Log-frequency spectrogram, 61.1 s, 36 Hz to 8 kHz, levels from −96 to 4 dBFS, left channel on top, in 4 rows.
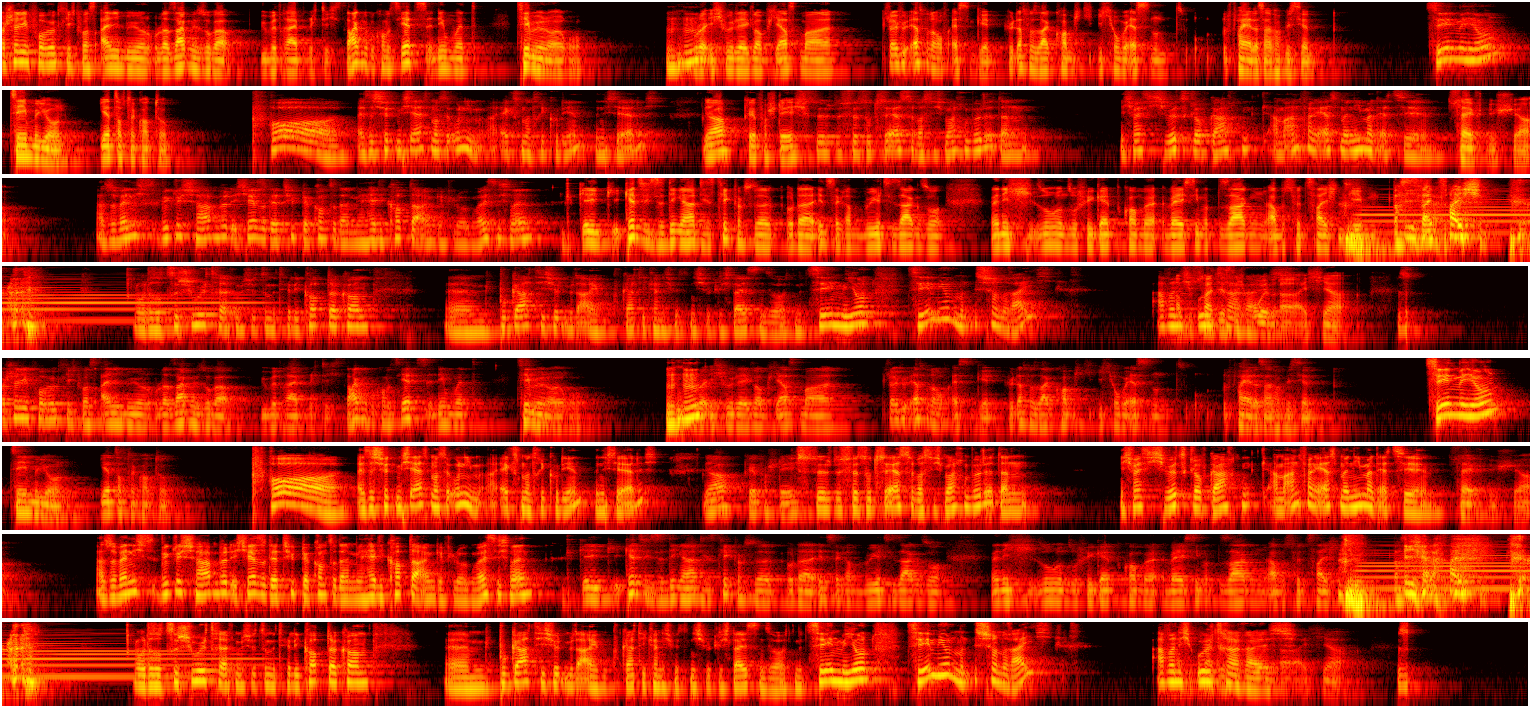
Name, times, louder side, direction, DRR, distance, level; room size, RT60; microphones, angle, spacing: voice 1, 0.0-2.3 2.6-4.7 5.2-5.8 6.9-8.3 8.8-11.7 12.2-13.1 15.4-15.9 16.3-17.0 22.3-23.4 29.8-30.6 36.3-45.8 57.6-59.3, left 7 dB, 80° left, 0.4 m, -35 dB
voice 2, 6.6-7.0 14.3-15.0 17.8-22.2 23.2-25.5 26.5-29.7 31.5-35.9 43.9-44.2 44.6-45.4 45.7-46.2 47.2-49.9 50.3-56.6 57.4-58.8 59.8-59.9, right 6 dB, 65° right, 0.4 m, -33 dB
Wind instrument woodwind instrument, 44.1-48.5, right 1 dB, 90° right, 0.8 m, -39 dB
10.0 x 4.5 x 4.3 m
head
